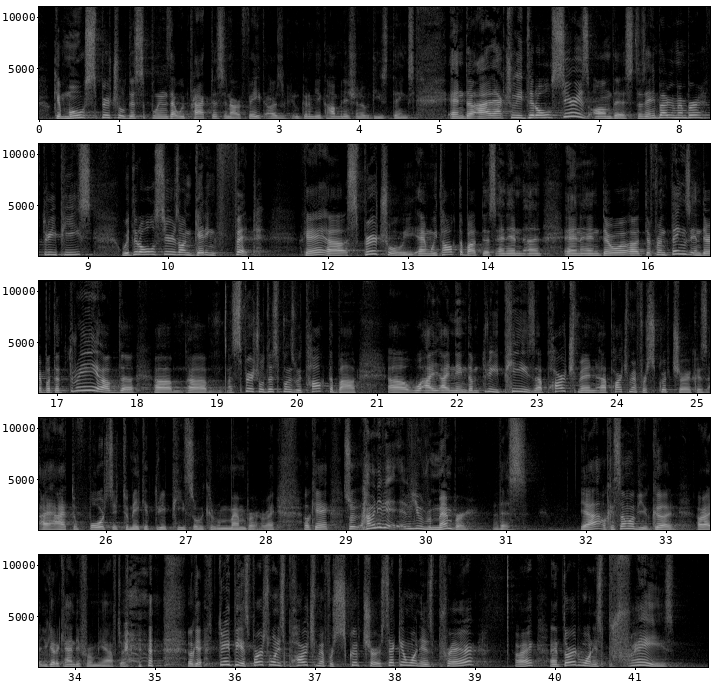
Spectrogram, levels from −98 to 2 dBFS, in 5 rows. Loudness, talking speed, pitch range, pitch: -41 LUFS, 210 wpm, 155-230 Hz, 180 Hz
